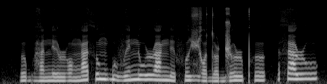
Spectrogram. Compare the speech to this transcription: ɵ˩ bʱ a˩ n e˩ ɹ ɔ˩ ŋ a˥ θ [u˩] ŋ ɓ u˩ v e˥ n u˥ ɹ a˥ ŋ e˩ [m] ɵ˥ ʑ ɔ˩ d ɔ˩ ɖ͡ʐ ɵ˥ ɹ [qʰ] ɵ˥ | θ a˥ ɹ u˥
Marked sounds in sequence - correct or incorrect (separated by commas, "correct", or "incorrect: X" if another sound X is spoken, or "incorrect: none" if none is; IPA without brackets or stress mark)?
incorrect: u˥, incorrect: f, incorrect: pʰ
